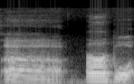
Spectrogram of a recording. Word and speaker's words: herbal: It's funny when people pronounce herbal as herbal or herbs. Just pronounce things right. It's herbal tea. I mean, wait, herbal. No, it's herbal tea. It's herbal freaking tea.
